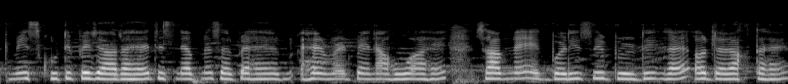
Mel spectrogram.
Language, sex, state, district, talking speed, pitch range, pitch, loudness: Hindi, female, Haryana, Charkhi Dadri, 180 wpm, 250-270 Hz, 255 Hz, -18 LUFS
